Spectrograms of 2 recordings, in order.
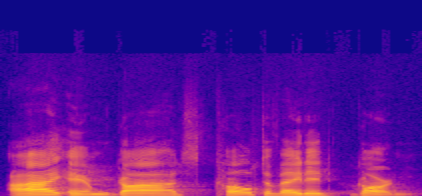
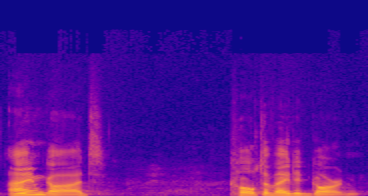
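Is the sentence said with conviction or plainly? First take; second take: conviction; plainly. First: It is said forcefully, with strong conviction. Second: It is said in a plain, ordinary way.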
